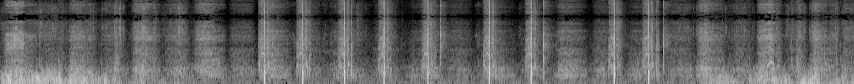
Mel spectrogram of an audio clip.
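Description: Airsoft pistol firing about nine single shots in a quick string, roughly one every half second or so, each a sharp crack.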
